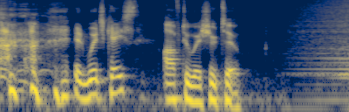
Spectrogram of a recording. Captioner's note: laughing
